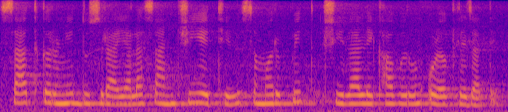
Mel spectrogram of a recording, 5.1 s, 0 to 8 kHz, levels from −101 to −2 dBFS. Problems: constant background noise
